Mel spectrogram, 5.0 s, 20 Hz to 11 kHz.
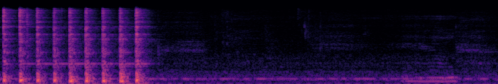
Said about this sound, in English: we're going to take our 20-ounce can of pineapple tidbits and we're going to pour that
